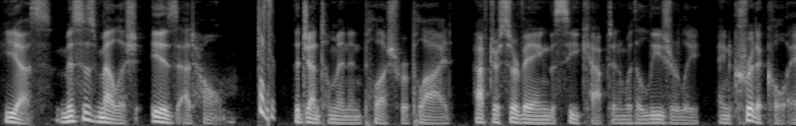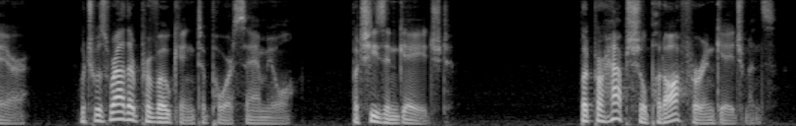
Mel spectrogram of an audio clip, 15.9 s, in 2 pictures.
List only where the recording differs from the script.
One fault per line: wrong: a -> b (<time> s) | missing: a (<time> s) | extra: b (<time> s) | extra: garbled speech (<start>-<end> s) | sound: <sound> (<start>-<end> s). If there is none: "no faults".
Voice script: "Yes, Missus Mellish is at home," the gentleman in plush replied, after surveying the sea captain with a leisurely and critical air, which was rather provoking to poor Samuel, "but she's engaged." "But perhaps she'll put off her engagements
sound: chirp (2.6-2.8 s)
